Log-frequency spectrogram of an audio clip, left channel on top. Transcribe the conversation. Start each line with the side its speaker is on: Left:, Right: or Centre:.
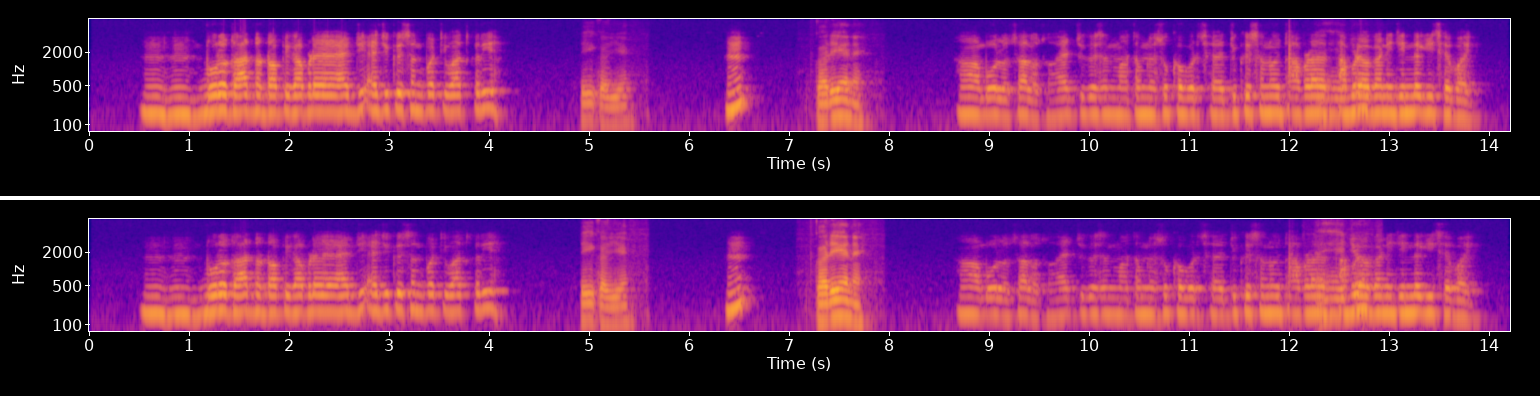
Left: હમ્મ હમ્મ બોલો તો આજનો ટોપિક આપડે એજ્યુકેશન પરથી વાત કરીએ
Right: કરીયે
Left: હમ
Right: કરીએને
Left: હા બોલો ચાલો તો એજ્યુકેશન માં તમને શું ખબર છે એજ્યુકેશન આપડા
Right: એ
Left: આપડે
Right: જો
Left: અગાની જિંદગી છે ભાઈ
